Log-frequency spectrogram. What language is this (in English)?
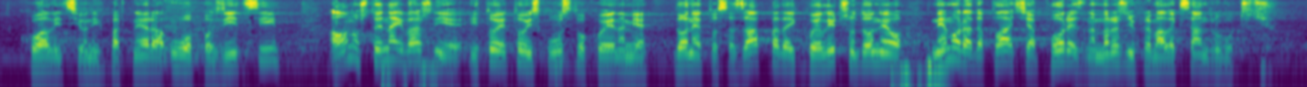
Serbian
